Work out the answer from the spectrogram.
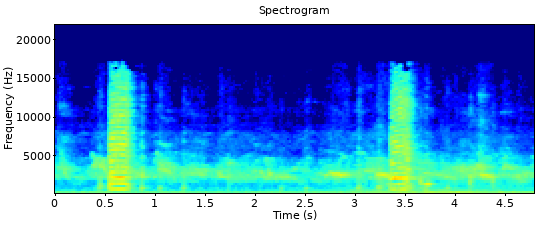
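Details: Sleepy chickens frightened about being put on board: two loud, rasping squawks nearly three seconds apart, soft clucks between them, low background hum.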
